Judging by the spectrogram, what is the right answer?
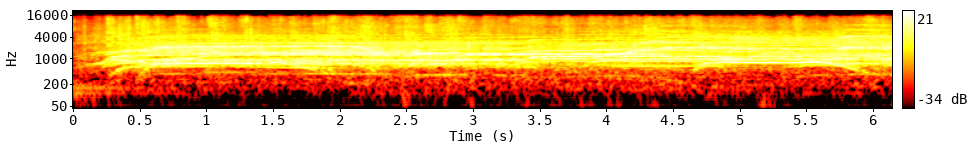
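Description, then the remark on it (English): A loud crowd cheers and whoops continuously for several seconds for a contestant, Poggle the Lesser, measured on an applause meter, high excited voices rising and falling over a steady wash of applause, with no one speaking. “We have the applause meter up.”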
